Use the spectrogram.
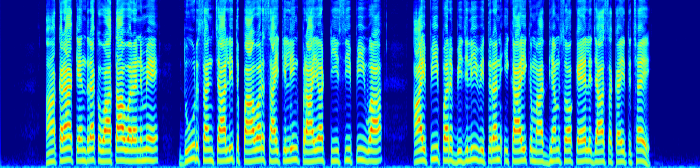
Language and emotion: Maithili, neutral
